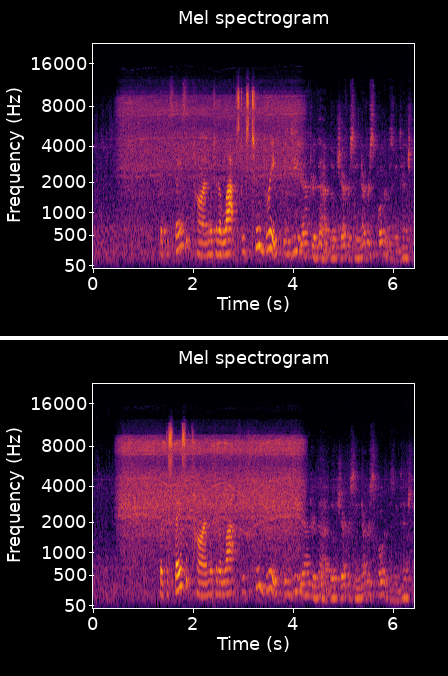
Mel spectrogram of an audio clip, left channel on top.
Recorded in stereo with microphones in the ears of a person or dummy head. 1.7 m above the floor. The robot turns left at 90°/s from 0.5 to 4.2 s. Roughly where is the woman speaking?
Right.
